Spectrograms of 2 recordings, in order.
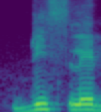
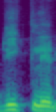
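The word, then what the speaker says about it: Dirichlet: function বলে পড়ার চেষ্টা করছো দুই একজন একবারও ডিসলেট বলে অনেক উচ্চারণ করে ড্রিকলেট উচ্চারণ করে খুবই নামকর একজন ম্যাথমেটিক সম্ভবত জার্মান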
